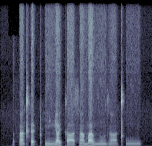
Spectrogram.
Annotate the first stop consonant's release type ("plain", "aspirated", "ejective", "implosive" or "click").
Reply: aspirated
